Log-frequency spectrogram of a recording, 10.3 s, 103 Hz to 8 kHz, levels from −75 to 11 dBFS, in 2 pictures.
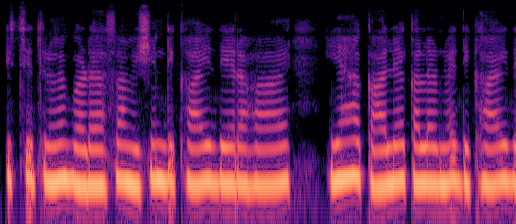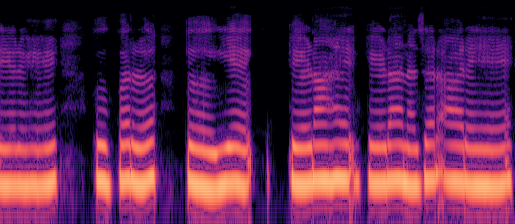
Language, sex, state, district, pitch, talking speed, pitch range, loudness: Hindi, female, Andhra Pradesh, Anantapur, 230 Hz, 155 wpm, 225-240 Hz, -10 LUFS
